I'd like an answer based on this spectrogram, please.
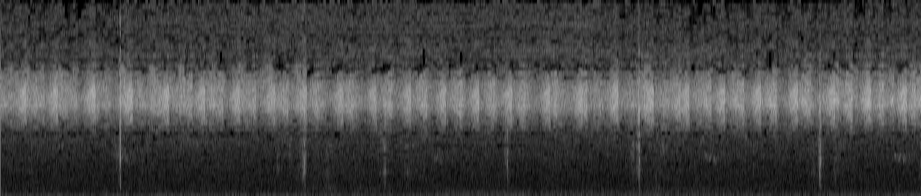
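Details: Cicada perched on a leaf in a summer farm field, its song a shrill, strongly pulsed high whine beating roughly four times per second, with occasional soft ticks in the background.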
